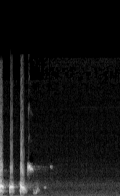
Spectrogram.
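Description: Speech that stops about a second in, followed by about a second of near silence: a pause in the talk.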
